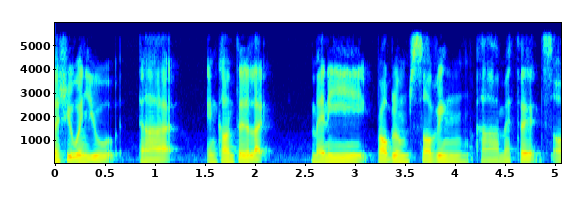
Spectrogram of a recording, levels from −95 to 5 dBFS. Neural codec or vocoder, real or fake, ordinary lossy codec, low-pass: codec, 16 kHz, 8 kbps, FunCodec, trained on LibriTTS, 25 frames a second; fake; none; 5.4 kHz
